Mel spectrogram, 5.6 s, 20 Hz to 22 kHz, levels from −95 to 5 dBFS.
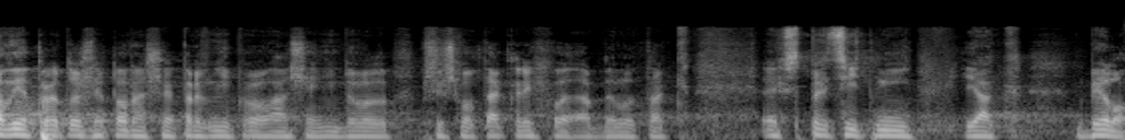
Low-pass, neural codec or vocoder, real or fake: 10.8 kHz; codec, 44.1 kHz, 3.4 kbps, Pupu-Codec; fake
